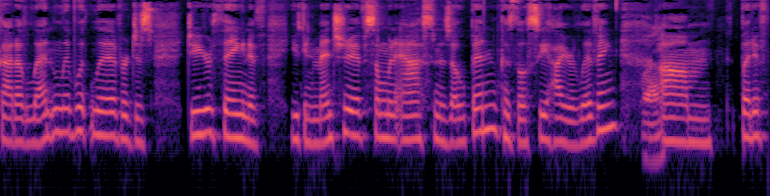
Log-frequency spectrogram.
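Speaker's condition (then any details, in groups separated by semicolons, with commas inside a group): No condition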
